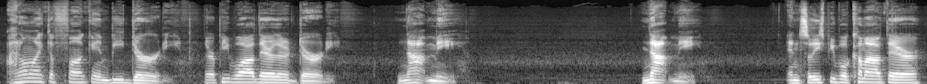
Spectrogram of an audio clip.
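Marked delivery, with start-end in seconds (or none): none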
